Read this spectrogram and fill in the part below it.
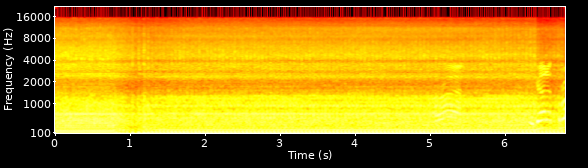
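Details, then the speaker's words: New Simpson ALH 3228 gas pressure washer, just started with choke then set to half choke: small single-cylinder engine ticking over steady and even at low throttle, regular firing with no misses or knocks; healthy warm-up idle. "wow all right that started pretty quick i made a fuel coals with the choke on i moved the choke down to about half and then it cranks right up"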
